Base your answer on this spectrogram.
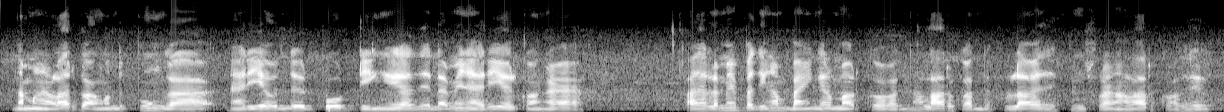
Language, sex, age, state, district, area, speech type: Tamil, male, 45-60, Tamil Nadu, Sivaganga, urban, spontaneous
